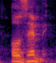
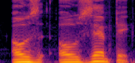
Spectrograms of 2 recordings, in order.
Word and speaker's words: Ozempic: Ozempic. Ozempic.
